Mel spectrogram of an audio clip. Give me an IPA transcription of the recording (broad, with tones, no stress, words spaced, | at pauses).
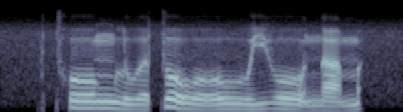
t̪ʰoː˧ŋlu˩ə̯t̪o˥˨ʋoː˩˧ ʋu˩˧jʋoː˧˩ na˩˧m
